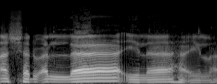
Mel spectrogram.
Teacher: memasukkan bunyi huruf nun yang mati ke dalam huruf lam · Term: idgham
